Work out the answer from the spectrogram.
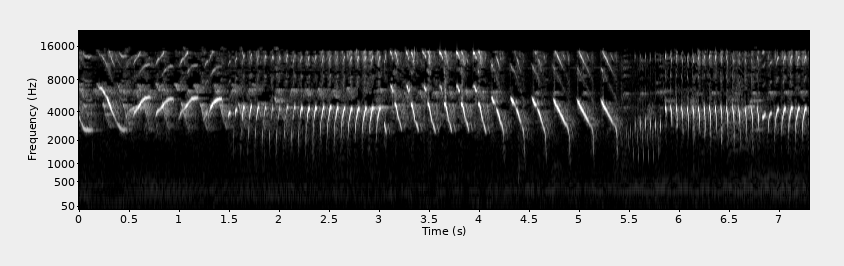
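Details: Canary training song: short rising chirps, then a dense rolling trill, a run of sharp descending sweeps, a brief lower nasal note, and a final fast rattling trill.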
